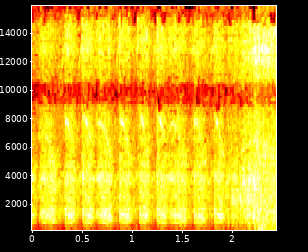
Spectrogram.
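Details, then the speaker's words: 2011 Volkswagen CC first start after work, battery 12.1 V dropping to about 11.3 V while cranking with a booster connected: slow, labouring crank at four or five strokes a second, starter dragging; hard cranking from low battery voltage. "it's got 12.1 volts now it's down to 113 try to get it okay stop there we go hold on it's going hit [Laughter] it trying Needs Some More Voltage"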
